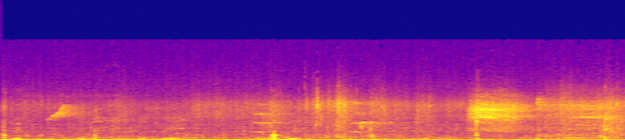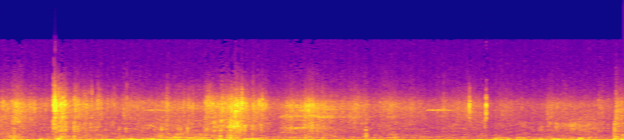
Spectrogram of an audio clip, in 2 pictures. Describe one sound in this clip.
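Leaves and branches rustle as a monkey shifts about in a tree.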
